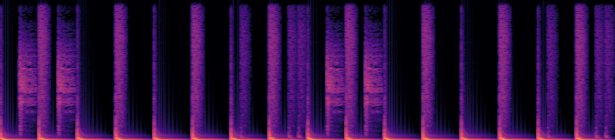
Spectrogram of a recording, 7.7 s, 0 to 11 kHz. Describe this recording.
Sicily House Intro
Sicily House Beats is my new loop pack Featuring House-Like beats and bass. A nice Four on the Floor dance party style. Thanks! ENJOY!
chilled-house, beat, four-on-the-floor, dance, 125bpm, italy, bassy, house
